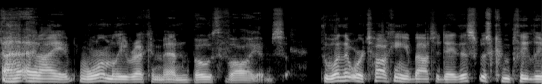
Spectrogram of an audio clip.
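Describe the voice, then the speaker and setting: With an ordinary speaking voice, a man talks at medium pitch with ordinary pitch variation. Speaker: radio host. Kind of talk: radio interview.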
